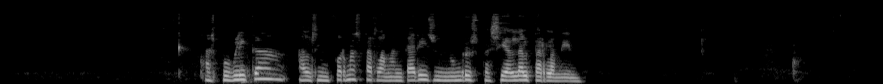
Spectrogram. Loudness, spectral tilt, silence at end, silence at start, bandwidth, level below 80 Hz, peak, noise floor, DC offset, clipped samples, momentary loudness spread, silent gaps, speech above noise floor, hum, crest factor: -25 LUFS; -7 dB/octave; 3 s; 1.8 s; 11.5 kHz; -72 dBFS; -10 dBFS; -79 dBFS; under 0.1%; under 0.1%; 12 LU; none; 55 dB; none; 18 dB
